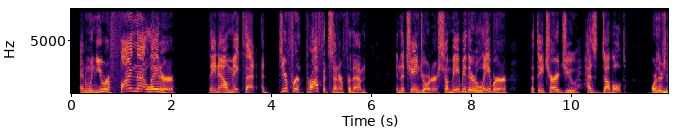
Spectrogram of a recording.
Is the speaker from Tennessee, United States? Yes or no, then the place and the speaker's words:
no; Tri-Cities, Eastern Washington, United States; growing up in Eastern Washington, the Tri Cities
